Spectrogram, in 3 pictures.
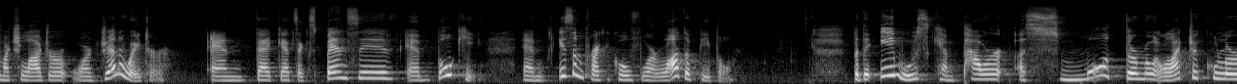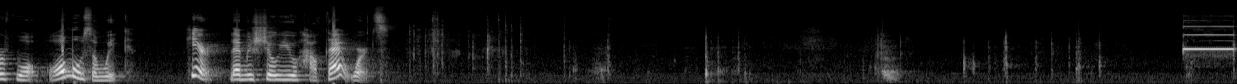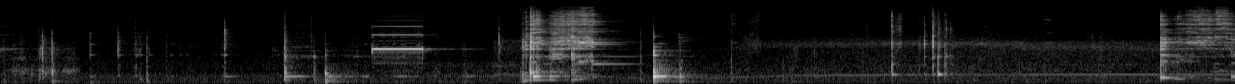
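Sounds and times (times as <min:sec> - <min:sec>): cooling fan whirring: 0:26.9 - 0:37.0.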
